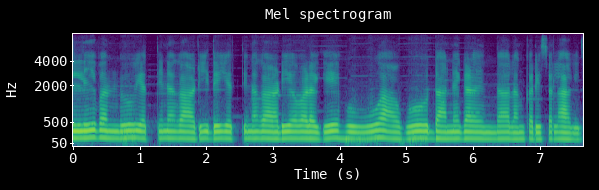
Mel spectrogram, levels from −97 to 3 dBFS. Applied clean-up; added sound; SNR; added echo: neural separator model SepFormer DNS4.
